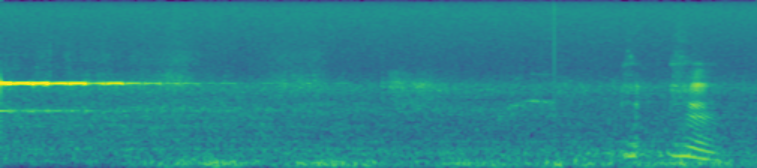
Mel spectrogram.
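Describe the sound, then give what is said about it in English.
A phone notification beep: one steady, high-pitched tone sounding for about a second at the start, then fading out over a constant rumble of background noise. “What, sorry, that beep bothered me.”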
